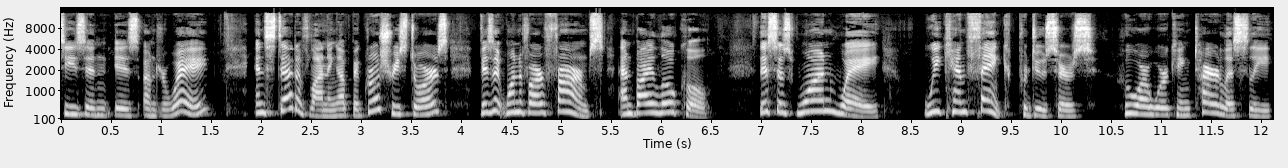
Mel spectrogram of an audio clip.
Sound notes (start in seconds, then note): 3.5 speaking French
